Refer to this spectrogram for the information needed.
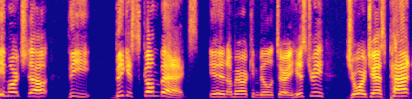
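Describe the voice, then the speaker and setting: A man projects a raised voice at an extremely high pitch, bright and sharp in tone, at a moderate pace, with a dry, close sound and no echo. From Taiwan. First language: Chinese. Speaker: conspiracy theorist guest. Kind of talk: interview monologue. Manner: hesitant with fillers.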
